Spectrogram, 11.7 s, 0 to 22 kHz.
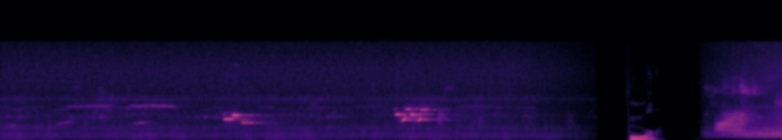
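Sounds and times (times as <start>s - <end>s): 
Andean solitaire singing in Ecuador: 3.3s - 4.1s, 5.9s - 6.8s
speech: 9.4s - 9.9s.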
